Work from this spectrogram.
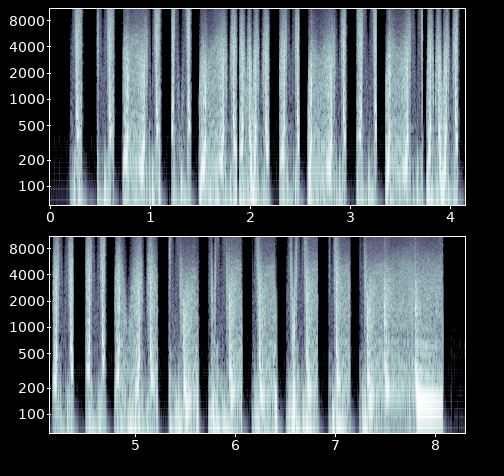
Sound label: zhiguly scratch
